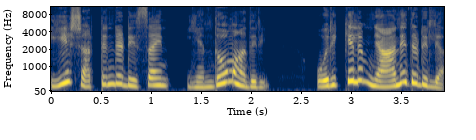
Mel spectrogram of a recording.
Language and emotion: Malayalam, disgusted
